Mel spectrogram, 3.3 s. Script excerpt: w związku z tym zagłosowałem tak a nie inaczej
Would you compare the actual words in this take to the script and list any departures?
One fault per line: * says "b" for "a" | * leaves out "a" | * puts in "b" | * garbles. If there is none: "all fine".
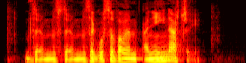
* says "tym" for "związku"
* leaves out "tak"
